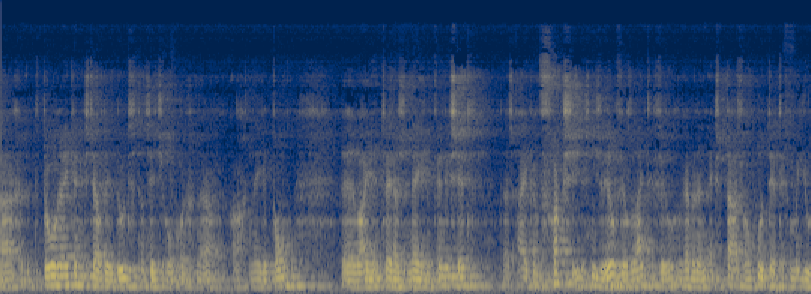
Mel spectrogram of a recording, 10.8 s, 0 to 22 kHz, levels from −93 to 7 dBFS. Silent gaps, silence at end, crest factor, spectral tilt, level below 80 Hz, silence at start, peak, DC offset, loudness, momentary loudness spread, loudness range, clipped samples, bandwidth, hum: none; 0 s; 16 dB; -7.5 dB/octave; -52 dBFS; 0 s; -6 dBFS; under 0.1%; -24 LUFS; 12 LU; 3 LU; under 0.1%; 10.5 kHz; none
